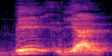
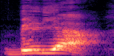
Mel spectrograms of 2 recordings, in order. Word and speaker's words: Bélial: 18 il s'agit de Bélial Bélial ou Béliard tout dépend la prononciation alors la parole de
